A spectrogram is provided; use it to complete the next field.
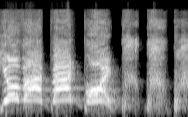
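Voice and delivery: very high, drawn-out, loud monster cry. Acting out Krampus catching a bad child: voicing Krampus. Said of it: "Krampus, like, shows up with the horns".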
